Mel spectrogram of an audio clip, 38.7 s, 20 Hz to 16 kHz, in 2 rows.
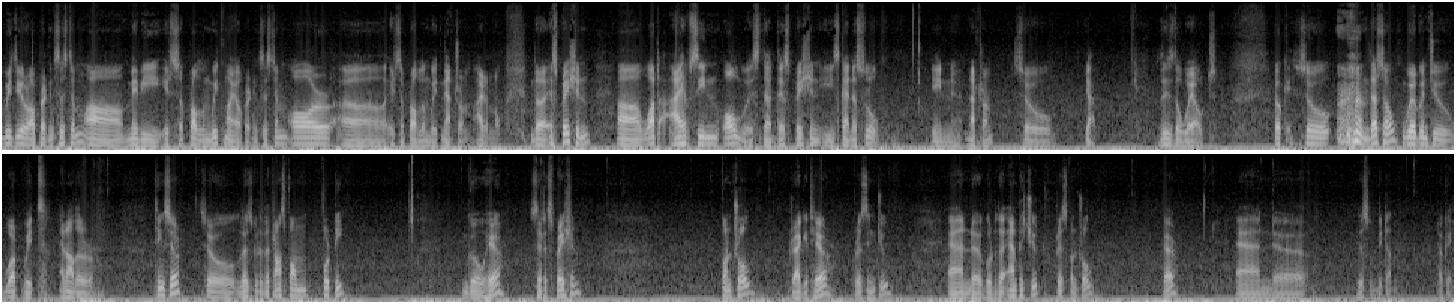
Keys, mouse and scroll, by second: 15.5 click, 18.3 click, 18.7-19.1 scroll down 1, 19.1-21.0 drag, 23.9-25.8 drag, 26.5 click, 27.4 click, 28.6-29.8 ctrl+drag, 30.2 click, 31.2 *, 33.6-34.6 ctrl+drag, 36.2 click, 36.7 BackSpace, 38.1 click.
